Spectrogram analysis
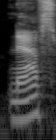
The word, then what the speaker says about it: Nafs: Nafs rhymes with graphs and laughs.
